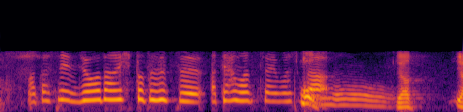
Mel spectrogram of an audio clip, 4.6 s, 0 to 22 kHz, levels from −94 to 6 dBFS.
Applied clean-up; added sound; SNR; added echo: neural mask model Resemble Enhance denoiser.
